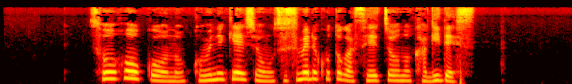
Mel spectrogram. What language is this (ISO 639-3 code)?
jpn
